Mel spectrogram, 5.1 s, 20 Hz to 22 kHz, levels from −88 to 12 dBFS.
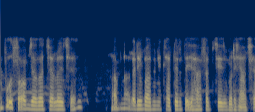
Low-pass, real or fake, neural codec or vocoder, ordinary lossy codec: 5.4 kHz; fake; codec, 44.1 kHz, 7.8 kbps, DAC; Opus, 24 kbps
